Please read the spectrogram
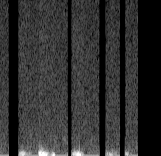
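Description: Near silence on a noise-gated call line, broken by a few faint, short low thumps, the clearest about half a second in and another about a second in.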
